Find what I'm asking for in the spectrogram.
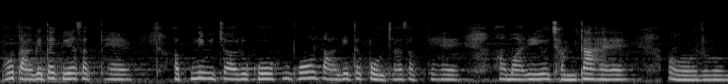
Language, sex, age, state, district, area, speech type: Hindi, female, 18-30, Madhya Pradesh, Betul, rural, spontaneous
